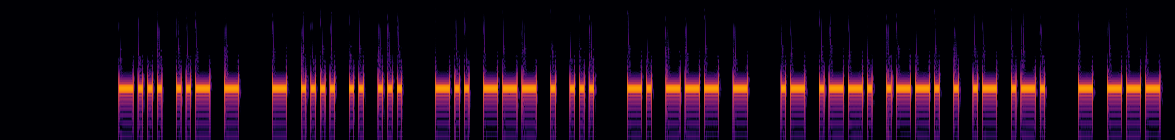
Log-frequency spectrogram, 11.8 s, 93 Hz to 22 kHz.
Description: Morse code, heard as a keyed tone, about 25 wpm, 700 Hz. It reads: BUT THIS DOES NOT APPEAR TO
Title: Sentences from Top 1000 Words - Review Part 2 - 25wpm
